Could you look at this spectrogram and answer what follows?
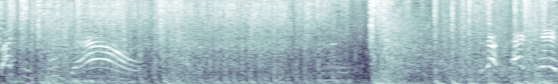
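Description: A rapid crackle of gunshots rings out outdoors, loud and continuous, with voices talking and shouting over the shots, and a whistle-like tone is heard twice.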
